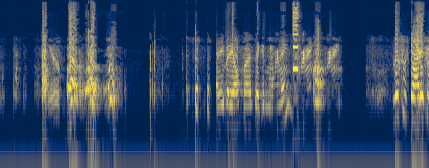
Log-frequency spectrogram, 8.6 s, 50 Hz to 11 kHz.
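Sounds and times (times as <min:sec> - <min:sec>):
dog barking: 0:00.8 - 0:02.5, 0:06.1 - 0:06.8
speech: 0:04.5 - 0:06.6, 0:08.0 - 0:08.5.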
